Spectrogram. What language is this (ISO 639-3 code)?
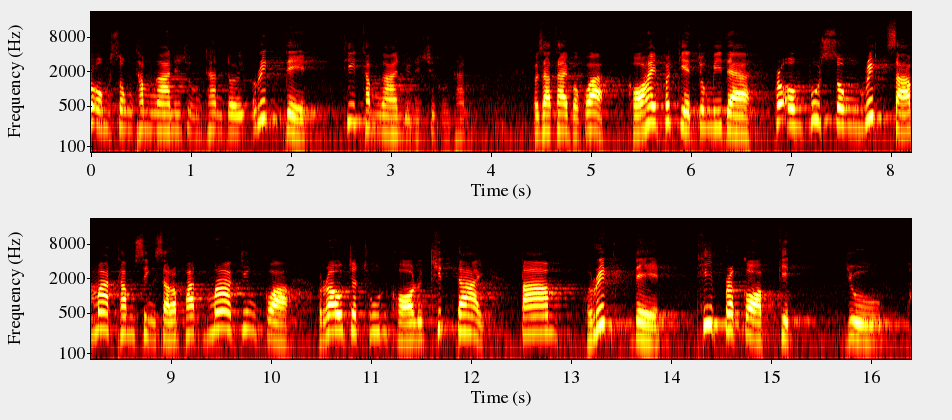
tha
